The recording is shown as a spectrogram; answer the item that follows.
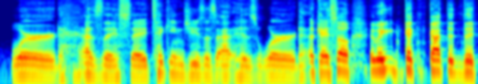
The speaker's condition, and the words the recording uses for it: Stuttering. I still have a speech impediment.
